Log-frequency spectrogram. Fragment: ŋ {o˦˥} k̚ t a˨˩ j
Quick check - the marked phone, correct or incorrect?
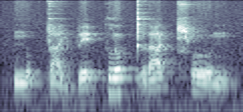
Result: incorrect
